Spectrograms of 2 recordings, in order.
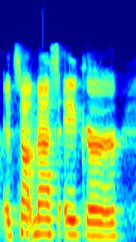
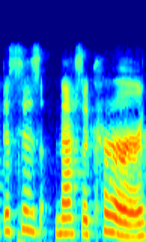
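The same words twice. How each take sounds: First: "mass acre" split as MASS AY-ker; "mass acre" said as two words; mispronounced. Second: Said in the usual way. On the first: Retold or imitated.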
